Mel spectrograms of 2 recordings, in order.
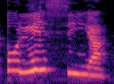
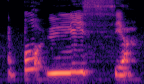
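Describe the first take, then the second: First: The stress falls on a syllable other than 'li'. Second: The stress falls on the syllable 'li'. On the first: The speaker calls it wrong. "não é polícia" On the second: The speaker calls it right. "acento agudo no i, no li"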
